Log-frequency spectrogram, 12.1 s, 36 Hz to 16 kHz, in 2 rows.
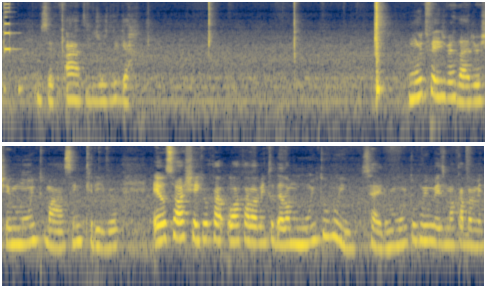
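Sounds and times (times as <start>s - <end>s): faint steady hum: 0.0s - 12.0s
magnetic timer snapping onto metal: 4.6s - 4.9s.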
